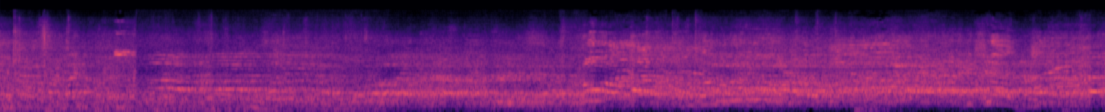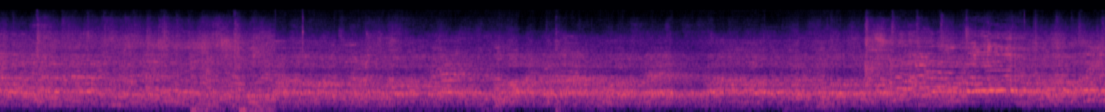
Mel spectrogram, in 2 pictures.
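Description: A crowd of spectators chants and cheers in an open stadium.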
